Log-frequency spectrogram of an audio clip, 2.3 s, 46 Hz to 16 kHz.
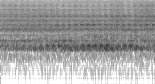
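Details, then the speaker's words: Cadillac 429 cast-iron cylinder head, intake valve seat being cut and sunk past the spark plug notch: a steady mid-pitched cutting tone with a rapid fluttering rattle. The seat cutter is chattering. "okay you're getting a little chatter ad you're making me nervous"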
